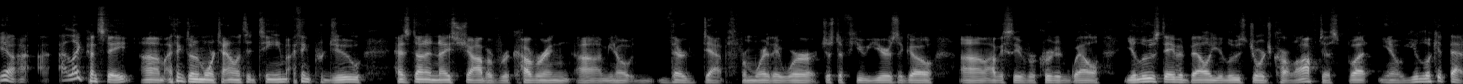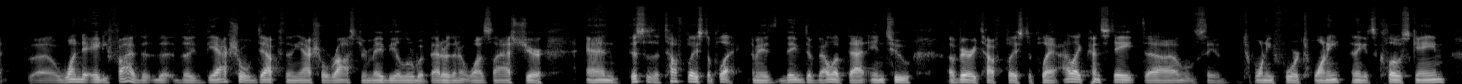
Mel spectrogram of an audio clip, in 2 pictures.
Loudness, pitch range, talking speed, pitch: -26 LUFS, 90-105 Hz, 240 wpm, 100 Hz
